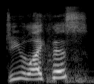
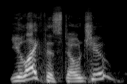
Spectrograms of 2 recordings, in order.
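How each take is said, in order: First: Said in the usual way. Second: "You like this" stated firmly, then a rising "don't you?"; tie-down question. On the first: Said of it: "You could ask somebody". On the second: Shown as a demonstration. Coach showing the audience a statement with a rising tag. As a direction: assert it, then lift "don't you?" at the end. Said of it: "Tie down".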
